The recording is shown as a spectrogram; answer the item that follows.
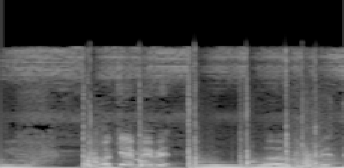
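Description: Djembe hand drums struck in a group, with scattered sharp strokes. Voices talk over the drumming, and a steady low hum runs underneath.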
